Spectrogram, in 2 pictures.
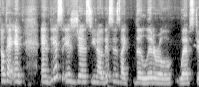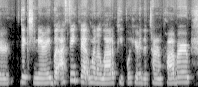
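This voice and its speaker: Ordinary pitch variation marks this voice, which keeps to a moderate pace. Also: woman, medium pitch for a woman. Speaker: hoodoo priestess and spiritual teacher. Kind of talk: livestream lecture with chat interaction. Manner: casual.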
